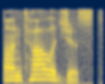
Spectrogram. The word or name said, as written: ontologist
